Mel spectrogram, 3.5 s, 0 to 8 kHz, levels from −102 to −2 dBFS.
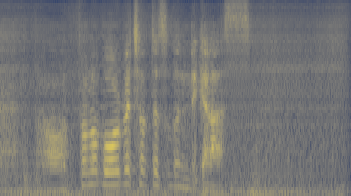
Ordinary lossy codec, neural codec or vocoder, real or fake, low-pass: none; codec, 16 kHz, 0.2 kbps, FocalCodec; fake; none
